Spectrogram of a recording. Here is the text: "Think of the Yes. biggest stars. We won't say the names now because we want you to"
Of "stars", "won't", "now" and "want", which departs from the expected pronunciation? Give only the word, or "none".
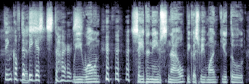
stars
